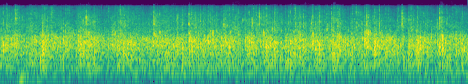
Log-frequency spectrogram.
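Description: An audience at a public meeting claps in a dense, sustained round of applause, steady and fairly loud throughout with no clear voices over it.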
